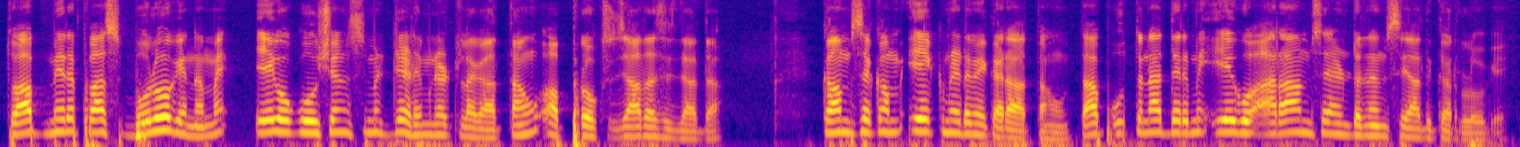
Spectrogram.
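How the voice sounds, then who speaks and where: A man's voice: high voice, expressive, fairly quick, smooth, no room sound, studio quality. A man teaching exam vocabulary. He keeps asking questions and answers them himself, and he spells words out letter by letter. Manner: plays the student's reply as "sir, ...". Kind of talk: vocabulary lesson for exam students.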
